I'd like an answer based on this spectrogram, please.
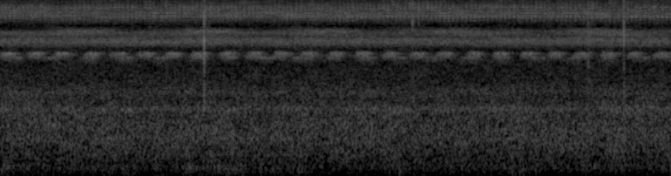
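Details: Night insect chorus by a campfire, a rapid high-pitched pulsed chirping running without pause over a dense shrill background hum, broken by faint pops of burning wood.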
